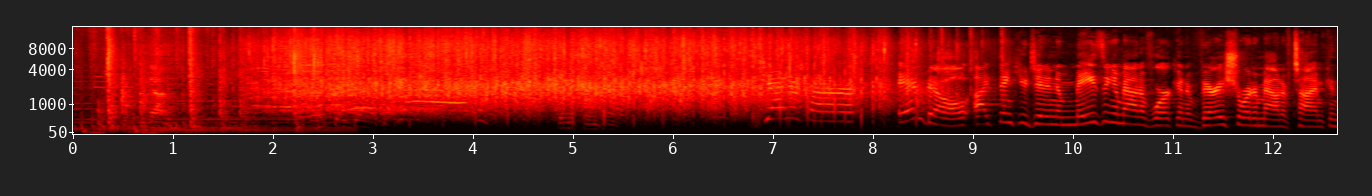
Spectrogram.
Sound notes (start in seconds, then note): 1.6 crowd cheers and applauds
